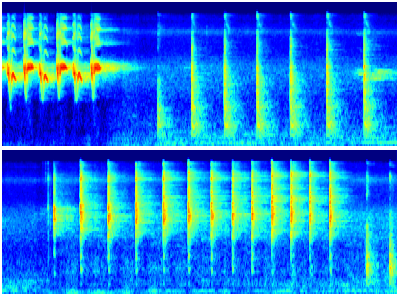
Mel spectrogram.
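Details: Rapid full song of a Black-winged myna intended to teach young mynas: a quick warbled high trill, then a long series of sharp, dry, clicking notes at a steady pace of roughly three per second.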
